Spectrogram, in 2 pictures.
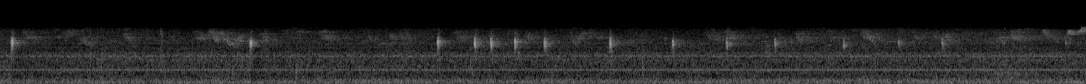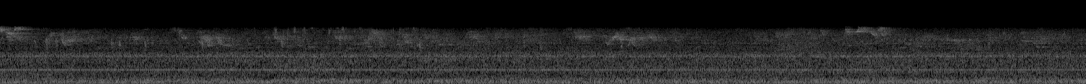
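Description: Small birds chirping: a quick run of sharp chirps a few seconds in, slowing and fading, then scattered calls, over a steady faint hum.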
